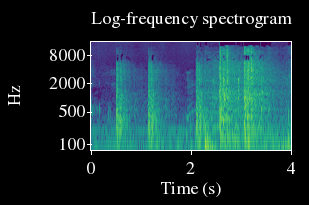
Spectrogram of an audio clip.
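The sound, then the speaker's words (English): Gunshots from a played police video of a fight with an officer at a McDonald's: several sharp, loud bursts at irregular intervals, with voices underneath. “I counted 17 shots. Damn. All right. So keep that camera on him. Now here comes the other cops, right? Now, I counted 17 shots.”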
